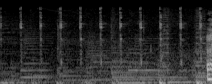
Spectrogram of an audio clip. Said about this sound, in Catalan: I sonarà el nostre rellotge.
